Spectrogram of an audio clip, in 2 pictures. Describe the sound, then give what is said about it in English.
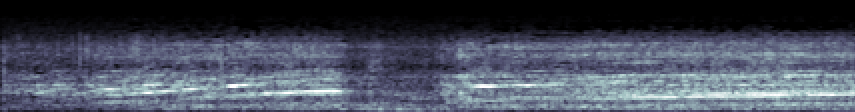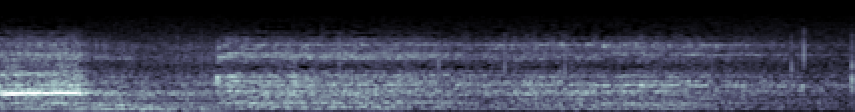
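Car engine driving along as an old-time radio drama effect, with a steady motor drone whose pitch climbs through the gears, two brief dips at the shifts, then a quieter, lower cruising hum. “We know, but Tracy does not, that Remo lies concealed in the back of Tracy's car while the detective drives to Jess Trueheart's home.”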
